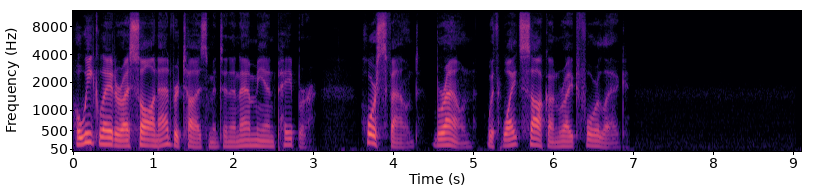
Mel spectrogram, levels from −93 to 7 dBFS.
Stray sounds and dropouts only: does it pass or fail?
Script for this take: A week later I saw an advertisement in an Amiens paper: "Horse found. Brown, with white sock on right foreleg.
pass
